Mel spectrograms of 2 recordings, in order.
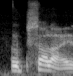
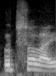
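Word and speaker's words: Uppsala: tell us where is is it uh upsa is that the way you pronounce it or oopsa oopsa is okay yes upsa is it's it's a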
